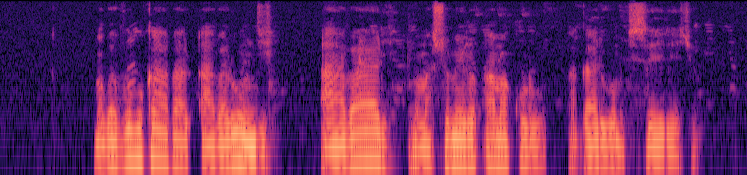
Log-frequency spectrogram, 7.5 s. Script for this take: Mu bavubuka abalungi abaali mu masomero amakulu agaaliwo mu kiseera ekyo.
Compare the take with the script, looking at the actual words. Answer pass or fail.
pass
